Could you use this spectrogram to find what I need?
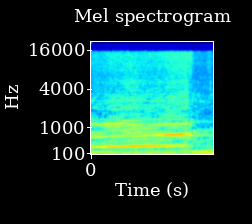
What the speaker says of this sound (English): It will also play tunes on the throttle.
